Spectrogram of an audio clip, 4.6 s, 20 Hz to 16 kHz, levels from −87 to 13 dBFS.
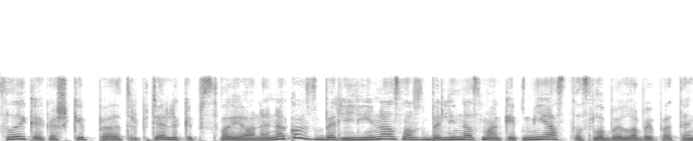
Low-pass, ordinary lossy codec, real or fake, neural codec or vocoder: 7.2 kHz; AAC, 96 kbps; fake; codec, 16 kHz, 4.8 kbps, FACodec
